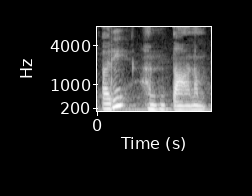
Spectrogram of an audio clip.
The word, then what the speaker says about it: अरिहंत: हम एक साथ बोलेंगे हम कैसे बोलेंगे नमो अरिहंत हम इस हरि की मात्रा को बड़ा नहीं बोलेंगे मात्रा बढ़ाने की मात्रा ही होता है तो जब भी हम उच्चारण करें तो हम यह दोनों शब्द नमो अरिहंत ऐसे बोलेंगे ठीक है अब आगे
